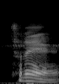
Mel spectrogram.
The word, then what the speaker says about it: tre: So the word for very is tre, and it's spelled T-R-E, tre, tre.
